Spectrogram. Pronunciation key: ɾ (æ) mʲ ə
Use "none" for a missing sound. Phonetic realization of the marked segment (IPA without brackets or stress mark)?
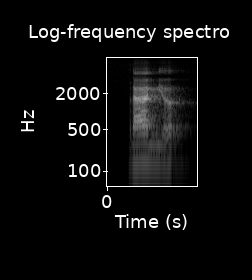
æ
